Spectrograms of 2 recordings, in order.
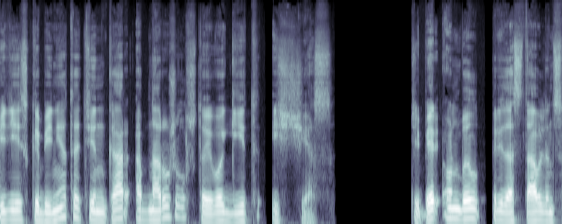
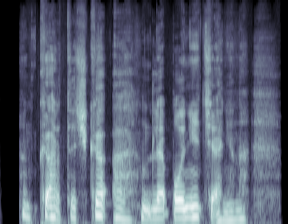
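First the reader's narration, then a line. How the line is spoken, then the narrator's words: Muttered under breath. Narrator (Russian): пробормотал себе под нос секретарь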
